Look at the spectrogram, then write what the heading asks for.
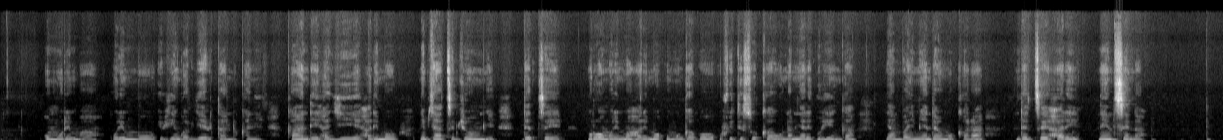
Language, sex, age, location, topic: Kinyarwanda, female, 18-24, Huye, agriculture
